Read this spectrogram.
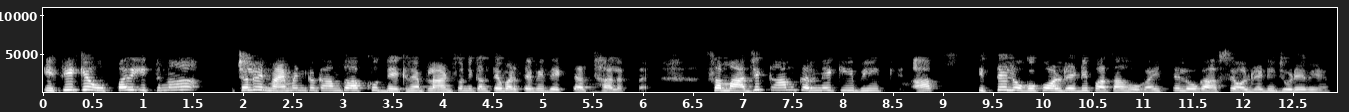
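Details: Adult woman; typical speech.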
